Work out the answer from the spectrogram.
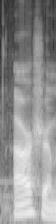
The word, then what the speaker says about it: Arsham: Arsham, that's how you say it, Arsham.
